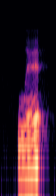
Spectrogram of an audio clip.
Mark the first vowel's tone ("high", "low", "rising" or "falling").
rising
